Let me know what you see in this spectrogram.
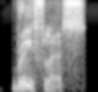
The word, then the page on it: briefless: British English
